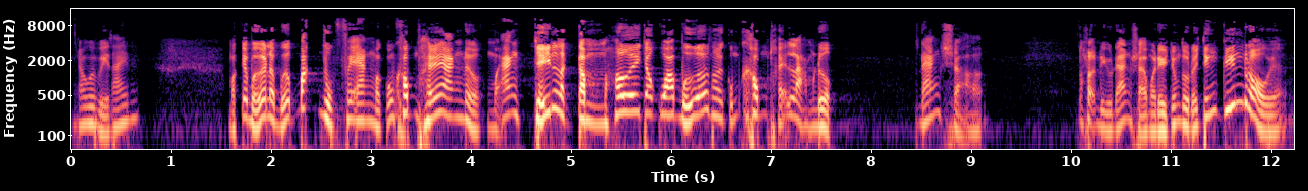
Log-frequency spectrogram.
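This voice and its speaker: A Buddhist monk speaks fairly quickly in a high, darkish-toned voice with big pitch swings, telling stories in a dharma talk aimed directly at his audience. The recording is dry, dull, and lo-fi.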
